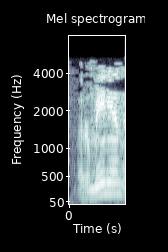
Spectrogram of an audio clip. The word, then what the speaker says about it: Arminian: And that was the first time that I read this word, Arminian, is the right pronunciation? Arminian. And I said, when I see the characteristics, I said, whoa!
